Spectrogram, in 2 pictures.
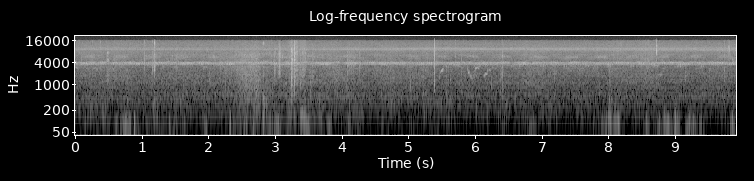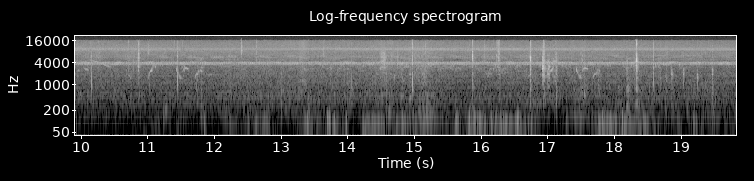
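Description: Faint, steady high-pitched trill of crickets chirping continuously, with scattered soft clicks and brief low rumbles.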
